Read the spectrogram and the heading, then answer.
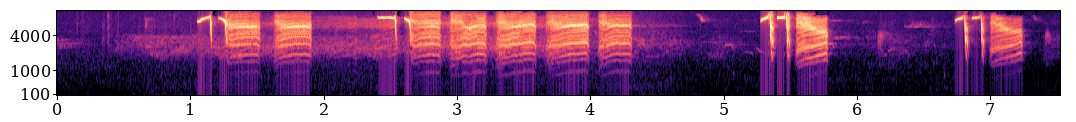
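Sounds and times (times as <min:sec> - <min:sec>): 
Tufted Titmouse calling: 0:00.5 - 0:04.7, 0:05.3 - 0:05.9, 0:06.7 - 0:07.3.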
